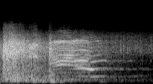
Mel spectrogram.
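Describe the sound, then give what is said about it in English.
A gunshot in a tense standoff on an island cracks as one loud blast, then trails off into a ringing, gradually fading tail over about a second. “You didn't even give him a chance. You shot him in cold blood.”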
